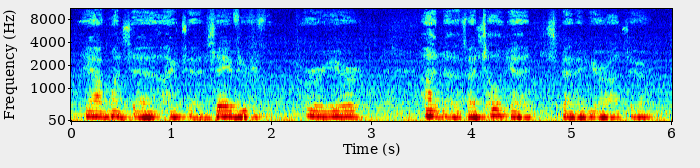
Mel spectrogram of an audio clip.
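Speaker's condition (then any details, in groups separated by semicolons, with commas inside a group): Parkinson's disease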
